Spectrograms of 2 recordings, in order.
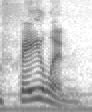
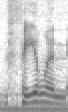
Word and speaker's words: Phelan: Like, a lot of the actors that have to say his name cannot figure out how to say Phelan without an N in it. Oh, weird. It comes out Phelan a lot.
